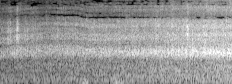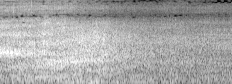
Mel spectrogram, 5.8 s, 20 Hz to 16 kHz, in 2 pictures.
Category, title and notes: Soundscapes > Urban
auto12 copy
car, vehicle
